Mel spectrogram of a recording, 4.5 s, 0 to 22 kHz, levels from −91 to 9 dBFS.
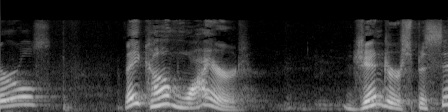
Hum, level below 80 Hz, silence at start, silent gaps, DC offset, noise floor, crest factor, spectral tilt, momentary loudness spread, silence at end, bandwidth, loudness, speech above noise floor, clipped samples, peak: none; -60 dBFS; 0 s; none; under 0.1%; -55 dBFS; 18 dB; -6 dB/octave; 19 LU; 0 s; 11 kHz; -20 LUFS; 36 dB; under 0.1%; -4 dBFS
